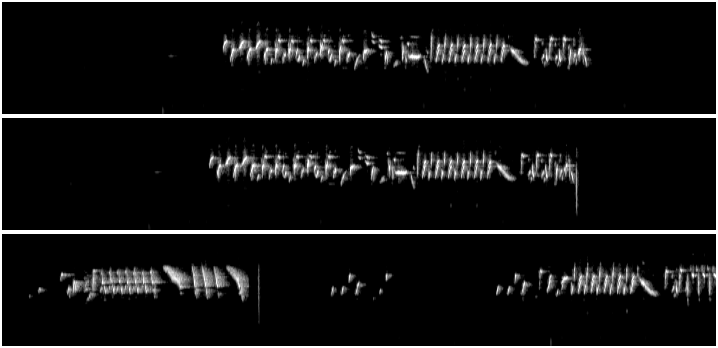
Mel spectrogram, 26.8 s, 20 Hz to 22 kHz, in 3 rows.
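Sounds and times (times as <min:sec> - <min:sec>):
European goldfinch singing twitters and buzzy trills: 0:02.8 - 0:07.4, 0:11.5 - 0:16.1, 0:18.2 - 0:21.0, 0:22.0 - 0:22.8, 0:24.0 - 0:26.7.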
